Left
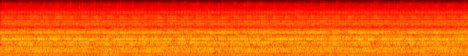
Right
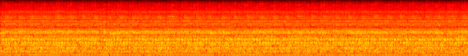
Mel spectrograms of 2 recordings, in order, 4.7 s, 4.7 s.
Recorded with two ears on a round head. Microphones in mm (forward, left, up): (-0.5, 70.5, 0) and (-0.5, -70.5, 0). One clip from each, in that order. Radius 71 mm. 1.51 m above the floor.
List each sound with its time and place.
0.0 s an engine running: 10° left (ahead or behind), 0.9 m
